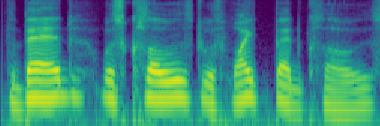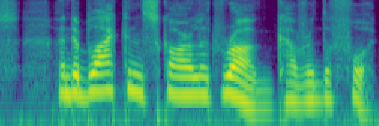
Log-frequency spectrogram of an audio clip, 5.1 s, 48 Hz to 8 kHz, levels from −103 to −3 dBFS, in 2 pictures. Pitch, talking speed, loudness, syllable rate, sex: 145 Hz, 190 wpm, -19 LUFS, 4.9 syllables/s, male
